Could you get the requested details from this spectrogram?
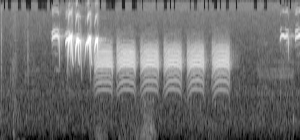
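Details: Black-capped chickadees, three birds in a sumac bush near a farmhouse, calling in alarm while a northern goshawk hunts a dove nearby: a few high thin notes, then six harsh buzzy dee notes in a steady run.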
